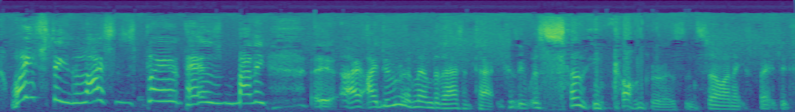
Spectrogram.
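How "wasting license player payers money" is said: very high, shrill, scolding yell in a pepper pot voice. Recalling a tea lady who attacked them, the speaker imitates her pepper pot voice shouting. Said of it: "shouting at us almost in a pepper pot voice".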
